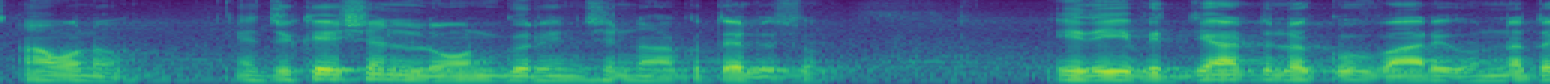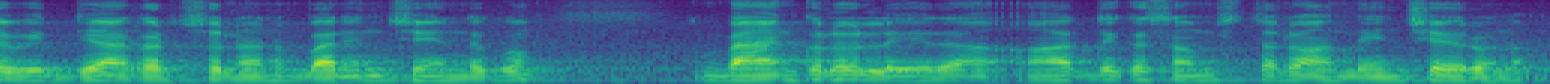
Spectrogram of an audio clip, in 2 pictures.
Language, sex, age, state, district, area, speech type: Telugu, male, 18-30, Telangana, Warangal, urban, spontaneous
